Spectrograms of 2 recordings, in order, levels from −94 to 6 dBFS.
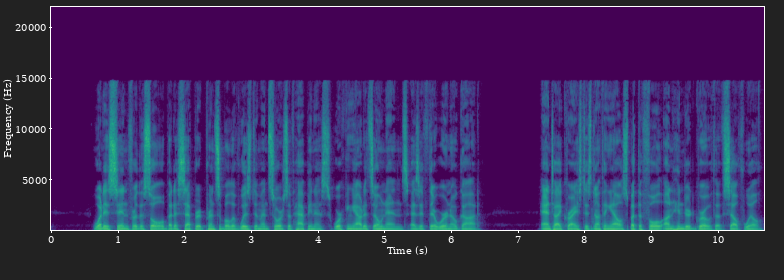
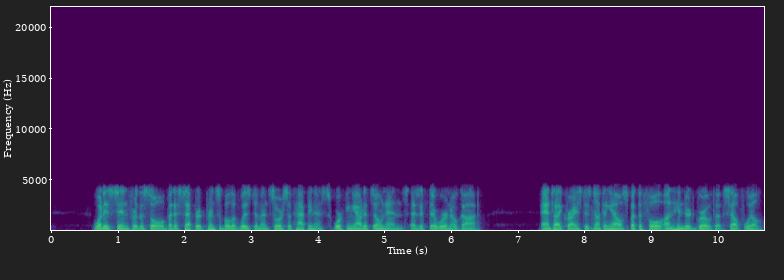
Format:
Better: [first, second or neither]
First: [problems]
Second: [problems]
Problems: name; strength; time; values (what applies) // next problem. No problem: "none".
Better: first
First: none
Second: garbled, watery; badly; nothing above 4 kHz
